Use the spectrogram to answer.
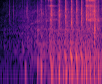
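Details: Briggs & Stratton engine on an Einhell mower, started after cleaning the fuel system: catches and settles into a quick, even single-cylinder beat with no misses or stumbles; runs clean.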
